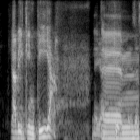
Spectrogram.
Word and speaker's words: Xavi Quintilla: Hodge, do you want to go for the full Spanish pronunciation? Xavi Quintilla.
